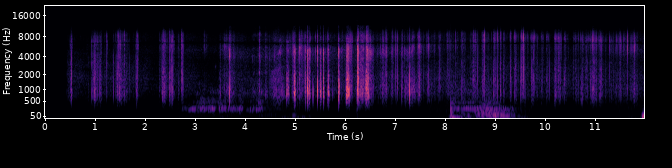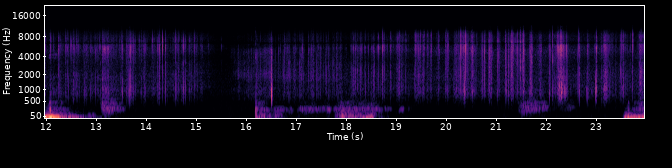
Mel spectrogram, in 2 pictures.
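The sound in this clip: Close, faint ear-cleaning ASMR: soft crinkling and scratching textures that come in irregular bursts and pauses, with occasional low, muffled rubbing thumps.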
